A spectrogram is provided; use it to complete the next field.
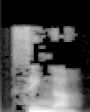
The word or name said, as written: singa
